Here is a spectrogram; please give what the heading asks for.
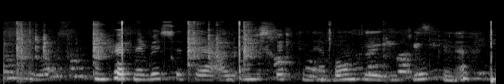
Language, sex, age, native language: Icelandic, female, 18-19, German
